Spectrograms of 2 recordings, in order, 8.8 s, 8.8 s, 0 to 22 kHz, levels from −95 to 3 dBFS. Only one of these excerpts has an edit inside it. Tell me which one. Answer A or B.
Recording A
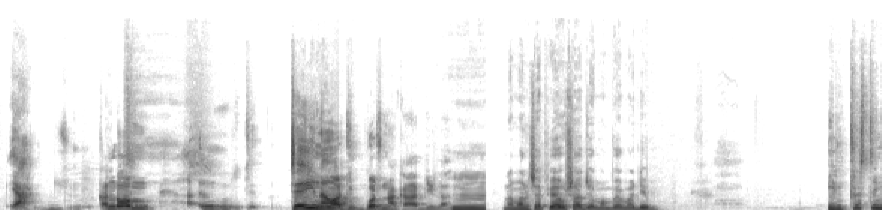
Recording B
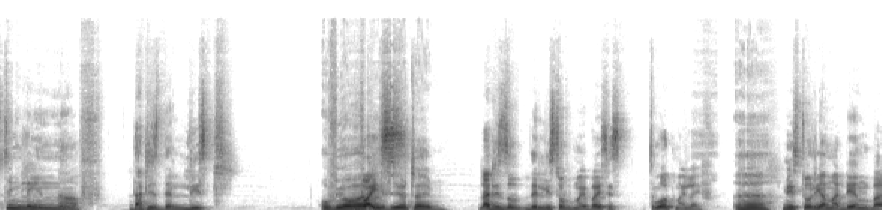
A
